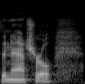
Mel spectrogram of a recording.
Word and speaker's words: Natvral: The Natvral spelled N A T V R A L, so sorry for uh, potential mispronunciations aplenty on this particular pod episode, but I think that's how it's pronounced, The Natvral.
